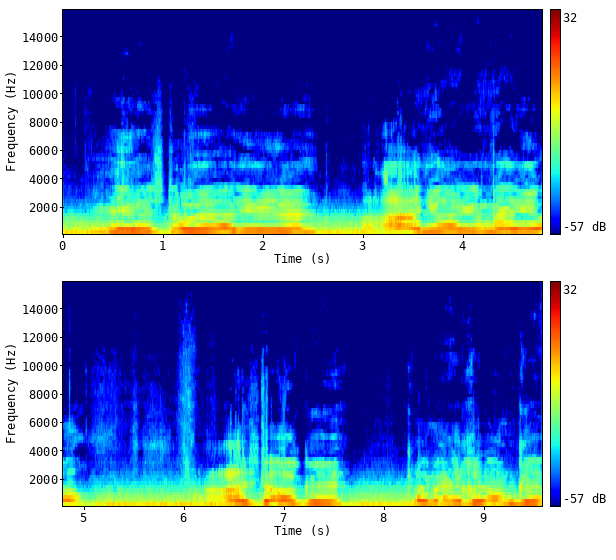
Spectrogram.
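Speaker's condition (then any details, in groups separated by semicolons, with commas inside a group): Cerebral palsy; from birth, birth complication with forceps delivery, all four limbs affected, muscle atrophy in hands and legs, drives automatic car; speech slightly affected, some difficulty speaking but understood perfectly, once not understood by phone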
